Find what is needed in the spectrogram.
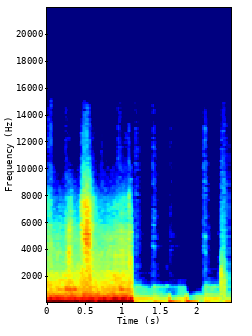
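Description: Steady outdoor background noise that cuts off abruptly a little over a second in. Quiet background music with low drum beats follows.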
